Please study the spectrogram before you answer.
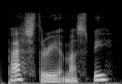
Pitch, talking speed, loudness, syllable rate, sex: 180 Hz, 245 wpm, -19 LUFS, 4.7 syllables/s, female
